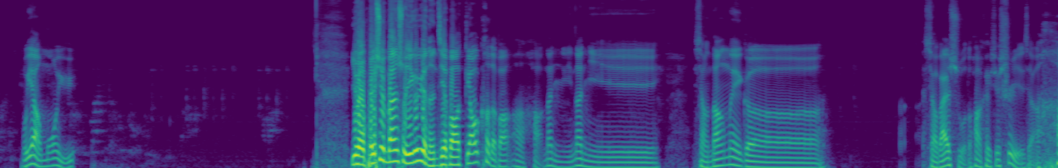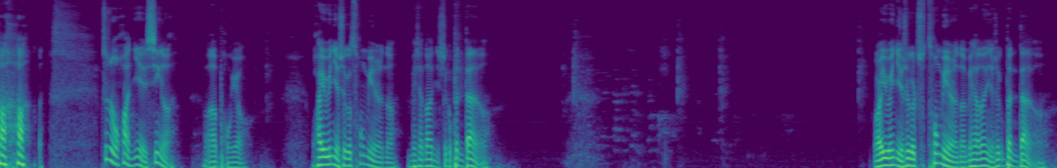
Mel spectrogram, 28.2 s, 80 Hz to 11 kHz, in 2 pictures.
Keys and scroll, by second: 1.4 space, 5.1 space, 7.5 ctrl+z, 8.7 ctrl+z, 11.1 ctrl+z, 17.2 ctrl+z, 17.6 space, 19.6 space, 20.0 3, 20.1 space, 20.3 3, 21.5 ctrl+z, 21.6 space, 23.6 space, 25.5 space, 26.1 space.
